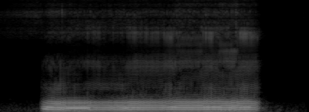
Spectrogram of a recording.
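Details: Sleeping beagle dog: a single long, low, rattling snore lasting about three seconds in a quiet room; snoring.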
